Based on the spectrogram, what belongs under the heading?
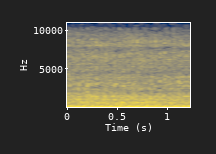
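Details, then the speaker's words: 2008 VW Golf 5 1.6 MPI petrol/LPG, 167,000 km, belt changed at 126,000, fresh January 2024 battery: idling on gas quietly and evenly, no misfiring, no smoke, compression present, factory seals not leaking; steady beat, no knocks; normal idle. "Мотор працює тихо рівно не троїть не димить компресія есть несінить плотнитель заводський"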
